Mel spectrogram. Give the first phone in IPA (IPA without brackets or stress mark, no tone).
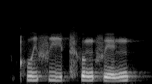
kʷʰ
